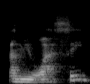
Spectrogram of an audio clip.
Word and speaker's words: Amuasi: uh and I'm delighted to host Dr John amuasi am I pronouncing it correctly very good I congratulate myself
